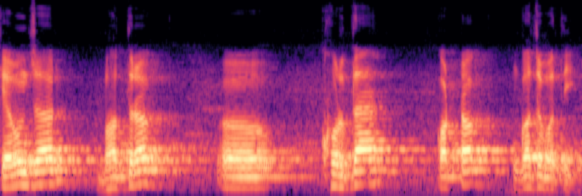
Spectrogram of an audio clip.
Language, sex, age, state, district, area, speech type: Odia, male, 45-60, Odisha, Ganjam, urban, spontaneous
